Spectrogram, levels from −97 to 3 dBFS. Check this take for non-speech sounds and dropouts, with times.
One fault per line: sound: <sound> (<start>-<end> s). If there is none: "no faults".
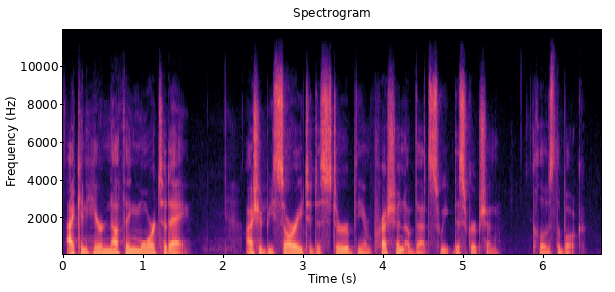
no faults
